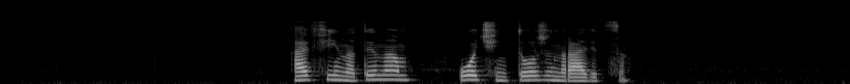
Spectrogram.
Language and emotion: Russian, neutral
